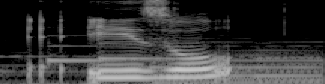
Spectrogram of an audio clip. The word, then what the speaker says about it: easel: An art easel?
